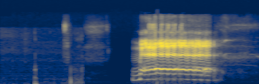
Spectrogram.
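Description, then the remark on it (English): A person imitates a goat with one loud, quavering bleat lasting about a second, preceded by a couple of soft clicks and mouth sounds. No talking. “Are we all just doing uh, goat noises now?”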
